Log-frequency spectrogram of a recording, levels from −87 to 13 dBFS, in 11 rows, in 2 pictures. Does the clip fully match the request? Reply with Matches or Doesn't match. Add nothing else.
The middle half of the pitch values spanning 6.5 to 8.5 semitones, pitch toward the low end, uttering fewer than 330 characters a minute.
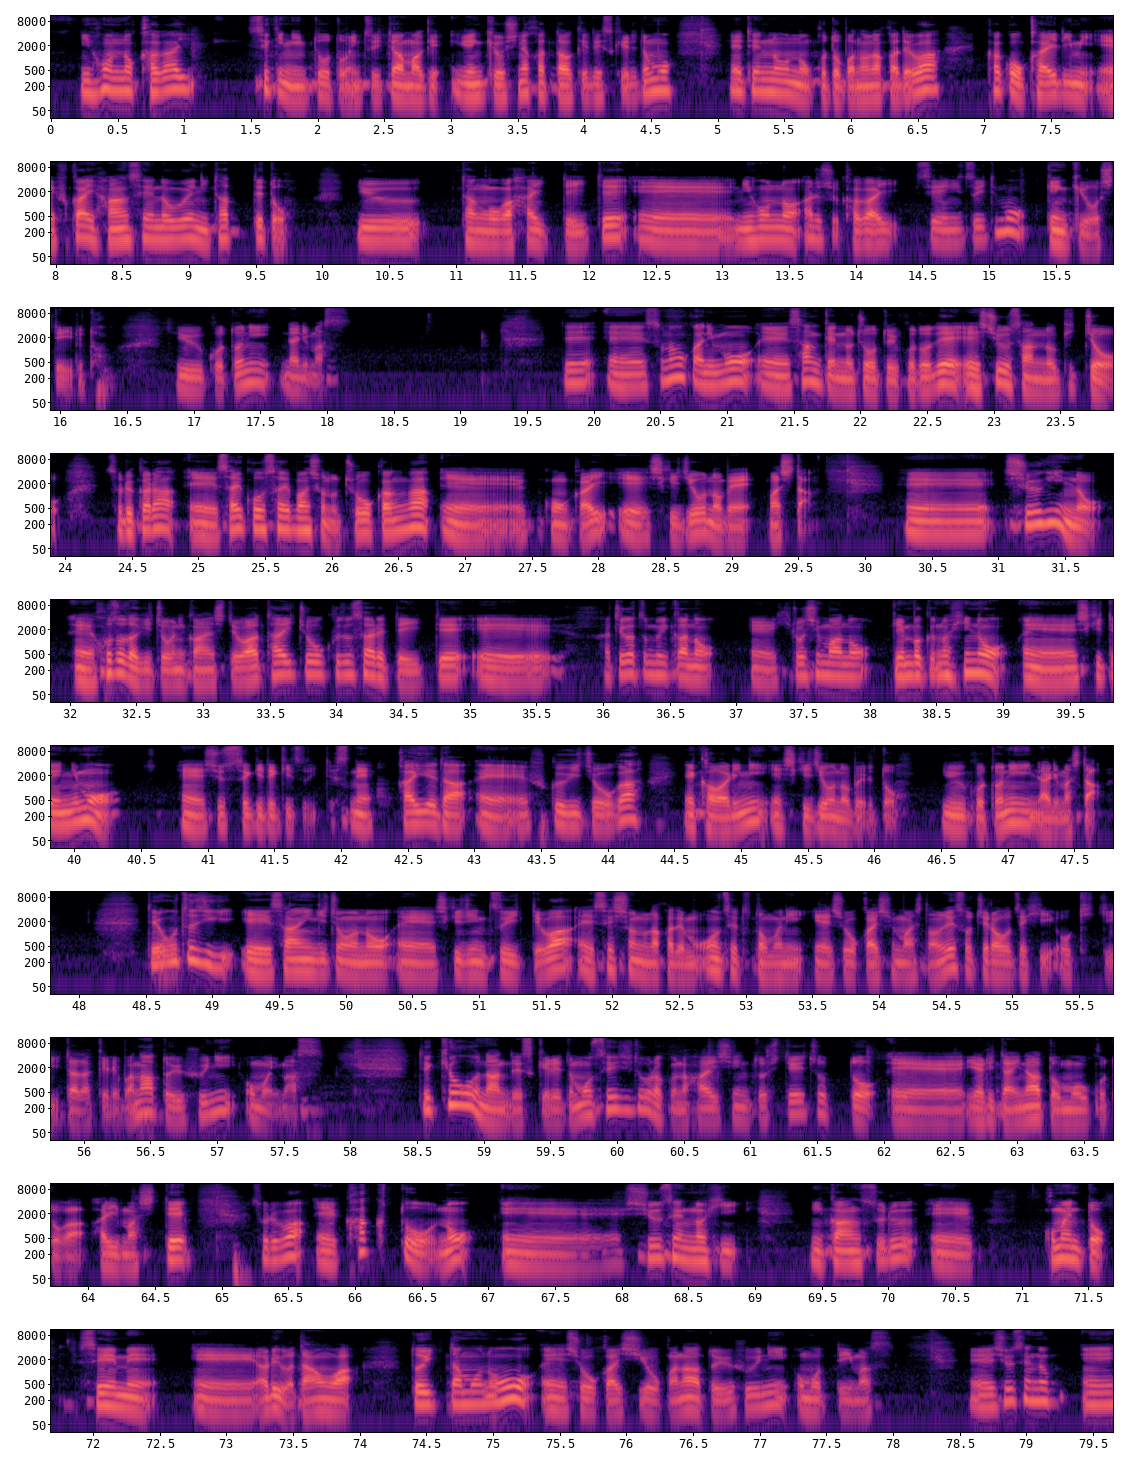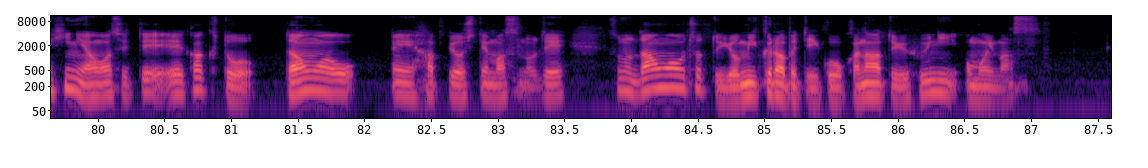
Doesn't match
